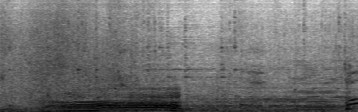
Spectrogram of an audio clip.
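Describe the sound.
A cow moos in one long, low, drawn-out call during a tornado, over a strong roaring wash of wind and engine noise, with voices around it.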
